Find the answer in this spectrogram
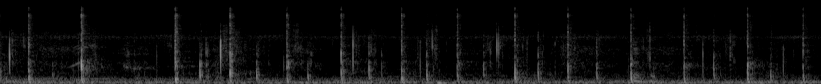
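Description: Sepak takraw ball kicked repeatedly with the foot as it is juggled, sharp taps at an uneven pace of about two to three a second, mixed with footsteps on concrete.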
